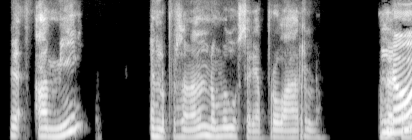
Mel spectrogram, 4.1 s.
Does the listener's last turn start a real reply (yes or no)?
no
